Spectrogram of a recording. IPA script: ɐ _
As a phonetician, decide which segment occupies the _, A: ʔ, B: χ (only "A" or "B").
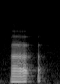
A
